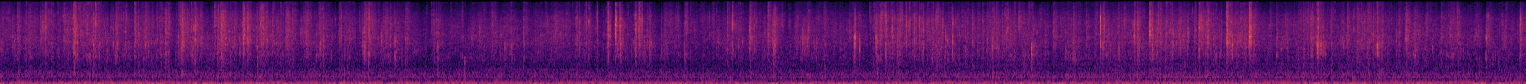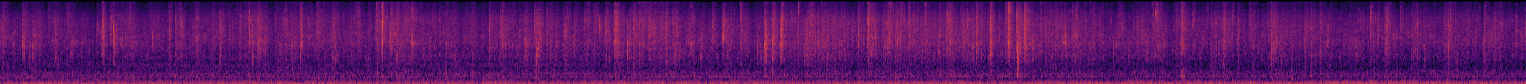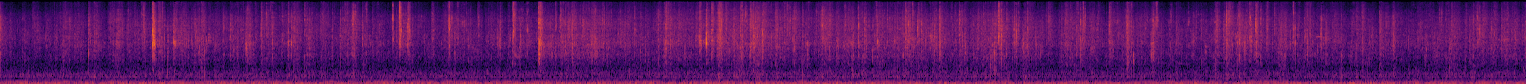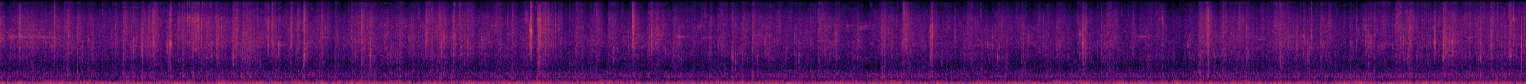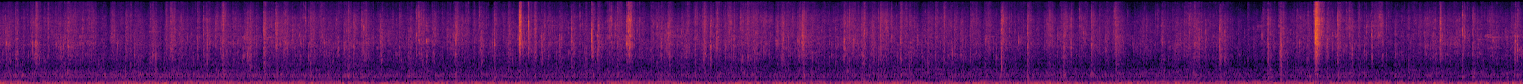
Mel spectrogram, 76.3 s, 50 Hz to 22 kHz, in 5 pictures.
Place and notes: Green Ln, Malton, UK - falling sycamore leaves ...
falling sycamore leaves ... parabolic ... very cold and still morning ... the dessicated leaves falling in almost a torrent ... bird calls ... pheasant ... great tit ... blue tit ... blackbird ... chaffinch ... crow ... background noise ...
Yorkshire and the Humber, England, United Kingdom, 19 November 2019, ~10:00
